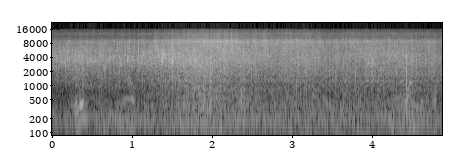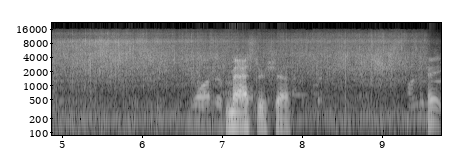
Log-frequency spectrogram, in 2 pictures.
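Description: A campfire crackles and hisses close by.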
